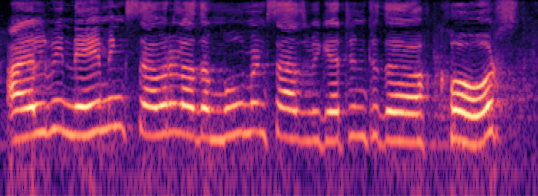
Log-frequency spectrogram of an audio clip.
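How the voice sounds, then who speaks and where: A woman's voice: high-pitched, steady tone, moderate pace, a little hiss or hum. A woman from India, whose first language is Urdu, gives a classroom lecture in Indian English, hesitant and full of fillers. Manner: hesitant, many fillers and restarts. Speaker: teacher.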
